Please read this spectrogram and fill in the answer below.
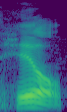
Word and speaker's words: Gil: Gill, pronounced Hill, Pablo Hill, also staying on the pitch, as well as Castorino.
